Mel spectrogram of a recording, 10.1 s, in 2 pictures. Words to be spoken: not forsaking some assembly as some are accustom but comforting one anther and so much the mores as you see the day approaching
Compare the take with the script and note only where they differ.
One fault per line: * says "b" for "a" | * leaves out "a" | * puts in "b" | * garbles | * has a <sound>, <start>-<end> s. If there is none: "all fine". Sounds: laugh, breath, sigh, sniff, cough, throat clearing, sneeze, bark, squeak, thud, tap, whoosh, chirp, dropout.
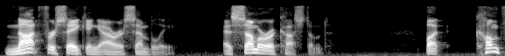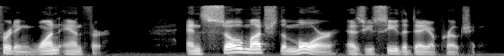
* says "our" for "some"
* says "accustomed" for "accustom"
* says "more" for "mores"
